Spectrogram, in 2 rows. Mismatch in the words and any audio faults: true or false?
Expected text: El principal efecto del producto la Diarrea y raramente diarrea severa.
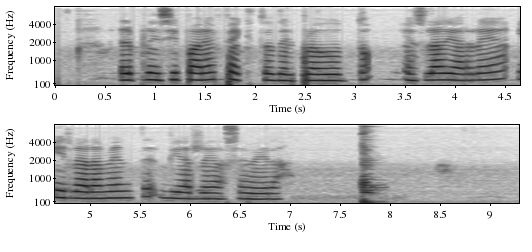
true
